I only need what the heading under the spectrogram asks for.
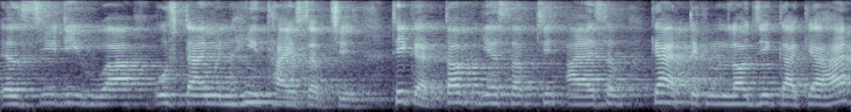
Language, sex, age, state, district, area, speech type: Hindi, male, 18-30, Bihar, Samastipur, rural, spontaneous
